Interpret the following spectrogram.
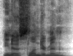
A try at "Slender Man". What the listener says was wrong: Why do you say it like that? Isn't it Slender Man? You said like gentleman.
